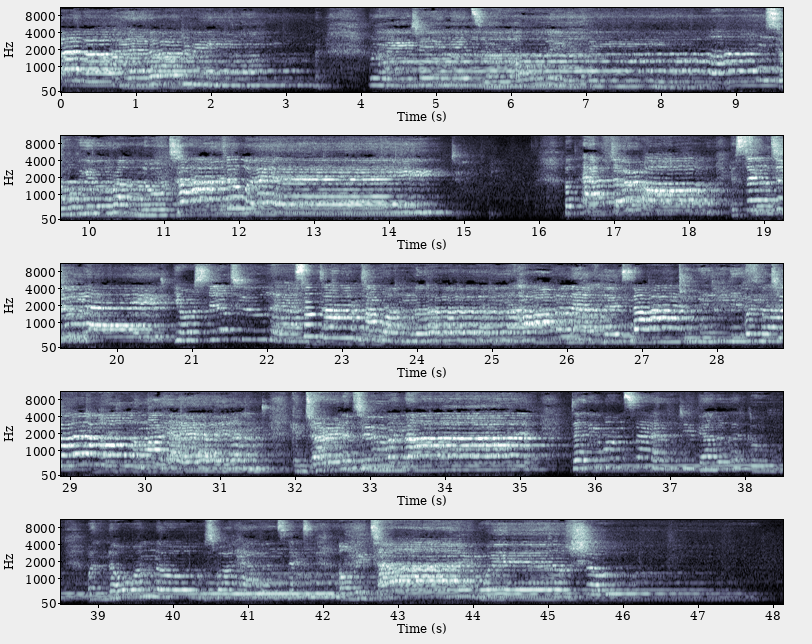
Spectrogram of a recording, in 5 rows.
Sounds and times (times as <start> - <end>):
Music: 0.0 - 15.2, 16.3 - 48.1.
